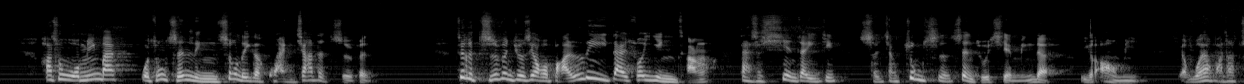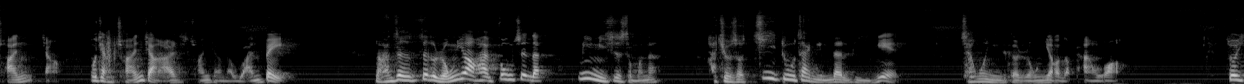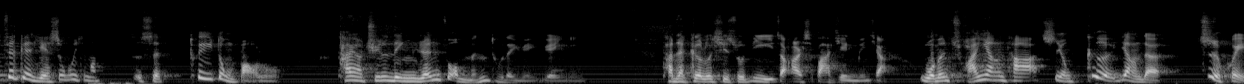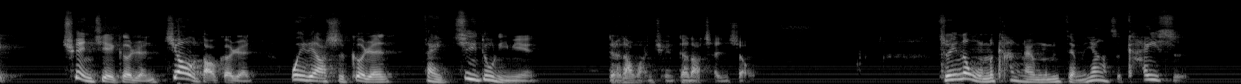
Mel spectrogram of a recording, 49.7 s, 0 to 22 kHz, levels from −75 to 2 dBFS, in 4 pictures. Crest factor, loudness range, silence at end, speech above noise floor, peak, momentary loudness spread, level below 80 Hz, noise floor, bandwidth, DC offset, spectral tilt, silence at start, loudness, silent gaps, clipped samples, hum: 18 dB; 5 LU; 0.55 s; 37 dB; -8 dBFS; 14 LU; -64 dBFS; -62 dBFS; 19 kHz; under 0.1%; -6.5 dB/octave; 0.45 s; -26 LUFS; none; under 0.1%; 60 Hz at -55 dBFS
